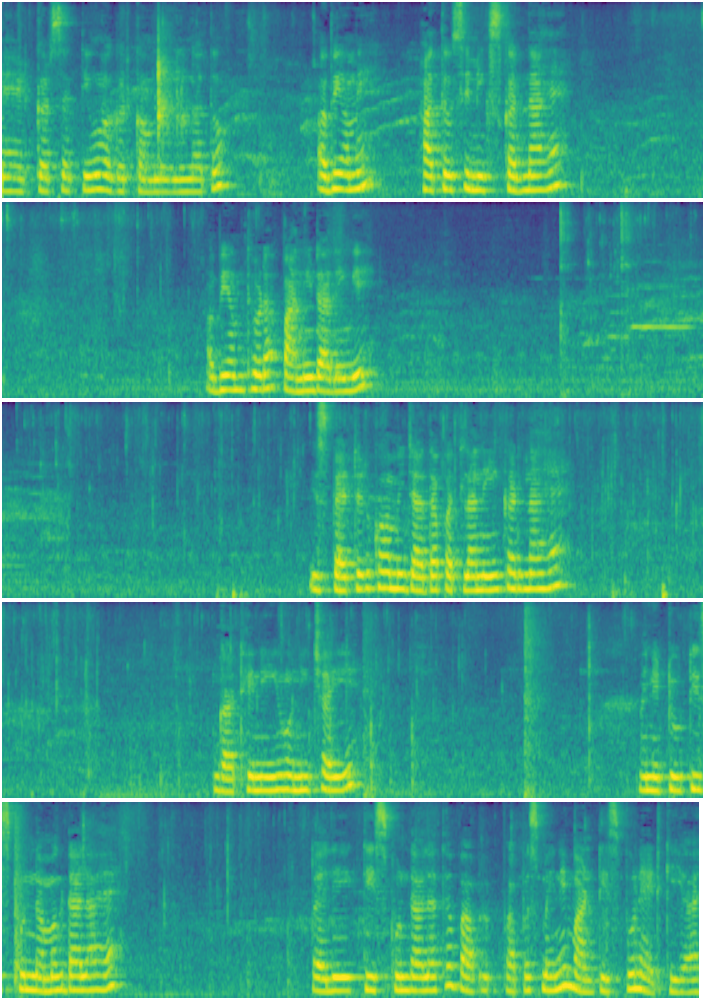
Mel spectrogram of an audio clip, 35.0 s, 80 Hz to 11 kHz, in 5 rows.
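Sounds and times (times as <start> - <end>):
hands squishing yogurt mixture: 7.0 - 9.1, 12.7 - 27.4, 28.8 - 33.3.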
